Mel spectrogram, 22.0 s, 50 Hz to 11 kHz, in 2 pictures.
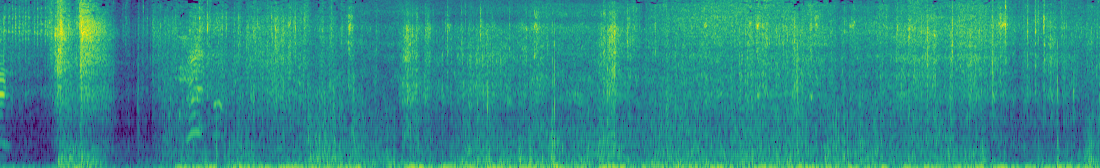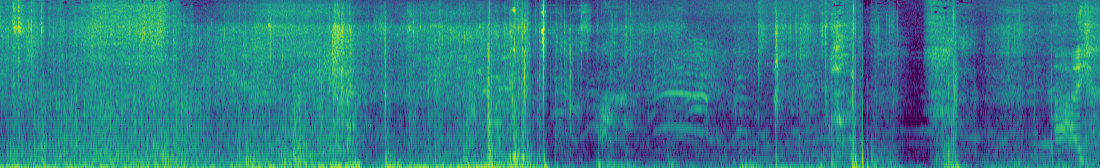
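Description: Helmet-camera ride noise from a mountain bike descending a dirt downhill trail: loud wind rush on the microphone with a rumble of tyres and frame over the rough ground. About 16 s in the rush cuts away sharply, and a few short voice sounds follow.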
